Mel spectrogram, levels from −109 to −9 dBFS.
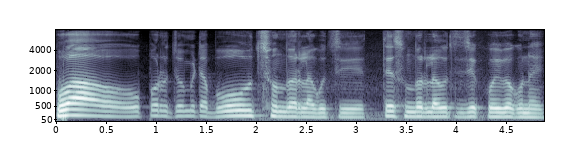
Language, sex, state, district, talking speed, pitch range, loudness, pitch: Odia, male, Odisha, Malkangiri, 145 wpm, 145-170 Hz, -19 LUFS, 155 Hz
